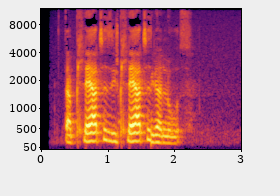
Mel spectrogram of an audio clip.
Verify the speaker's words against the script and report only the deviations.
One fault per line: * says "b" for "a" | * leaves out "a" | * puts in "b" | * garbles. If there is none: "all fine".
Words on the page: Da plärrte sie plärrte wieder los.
all fine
